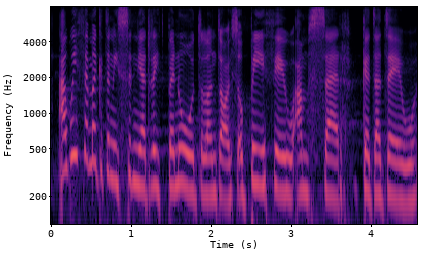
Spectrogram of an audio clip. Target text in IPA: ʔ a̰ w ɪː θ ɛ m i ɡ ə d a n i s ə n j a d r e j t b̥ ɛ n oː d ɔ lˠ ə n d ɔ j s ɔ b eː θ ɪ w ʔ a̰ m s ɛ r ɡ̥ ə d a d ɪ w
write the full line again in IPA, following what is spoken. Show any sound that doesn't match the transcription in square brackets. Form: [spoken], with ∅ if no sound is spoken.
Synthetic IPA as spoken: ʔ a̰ w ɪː θ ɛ m [a] ɡ ə d a n i s ə n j a d r e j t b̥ ɛ n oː d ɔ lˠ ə n d ɔ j s ɔ b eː θ ɪ w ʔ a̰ m s ɛ r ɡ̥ ə d a d ɪ w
